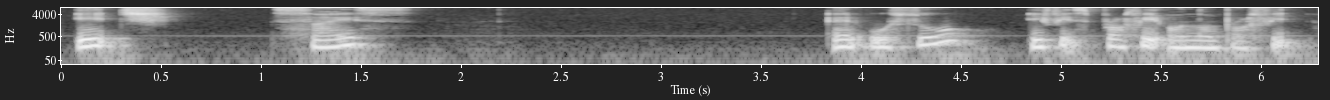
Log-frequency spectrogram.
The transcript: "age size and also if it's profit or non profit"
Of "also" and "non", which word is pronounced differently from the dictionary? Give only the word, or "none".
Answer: also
